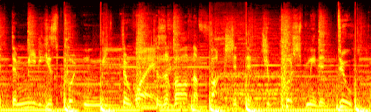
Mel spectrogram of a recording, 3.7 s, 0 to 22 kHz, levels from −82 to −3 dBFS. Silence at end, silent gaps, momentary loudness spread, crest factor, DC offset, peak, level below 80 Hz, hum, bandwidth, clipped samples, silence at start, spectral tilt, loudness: 0 s; none; 2 LU; 10 dB; under 0.1%; 0 dBFS; -16 dBFS; none; 17 kHz; under 0.1%; 0 s; -5 dB/octave; -12 LUFS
